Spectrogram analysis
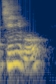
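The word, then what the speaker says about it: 晉: 뒤에 진나라는 친이라고 말씀드리겠습니다 중국발음으로 앞에는 진이고 뒤에는 친기 때문에 제가 이렇게 분을 해서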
